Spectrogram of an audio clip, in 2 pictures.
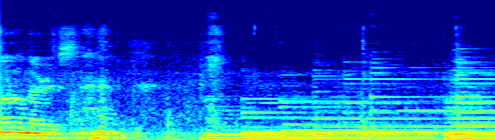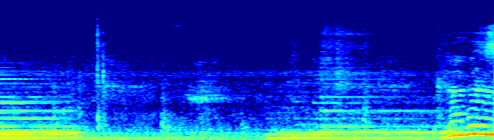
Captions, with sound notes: I'm a little nervous *laughs awkwardly* *Nervous breathe*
